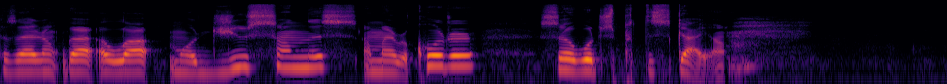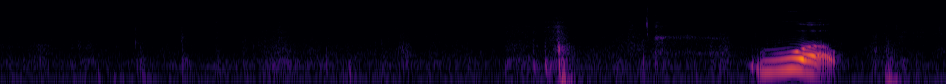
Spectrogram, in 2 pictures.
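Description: Shoelaces rustle as they are tugged tight.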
